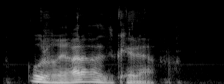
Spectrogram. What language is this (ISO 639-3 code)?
kab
